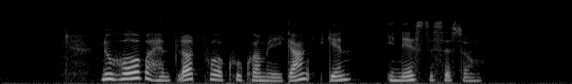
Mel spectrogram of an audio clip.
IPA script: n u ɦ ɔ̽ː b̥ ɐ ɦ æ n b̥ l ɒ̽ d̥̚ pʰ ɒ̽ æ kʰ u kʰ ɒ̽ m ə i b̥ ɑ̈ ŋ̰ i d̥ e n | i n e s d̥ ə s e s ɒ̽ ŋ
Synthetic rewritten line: n u ɦ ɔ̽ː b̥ ɐ ɦ æ n b̥ l ɒ̽ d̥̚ pʰ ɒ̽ æ kʰ u kʰ ɒ̽ m ə i ɡ̥ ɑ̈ ŋ̰ i ɡ̥ e n | i n e s d̥ ə s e s ɒ̽ ŋ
